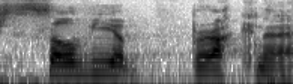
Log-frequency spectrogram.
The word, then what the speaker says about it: Sylvia Bruckner: on the show is Sylvia brockner have I pronounce that correct yes syvia how are you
